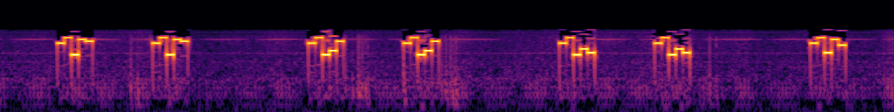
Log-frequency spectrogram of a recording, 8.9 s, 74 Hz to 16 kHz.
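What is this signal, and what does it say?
Five-tone selective call (ZVEI), heard as quick runs of five tones, tones of about 70 ms. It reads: 88209 88209 88249 88249 88253 88253 88307
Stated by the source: ZVEI five-tone selective call 88392 received on an SDR, logged by the Orlamünde fire brigade (feuerwehr-orlamuende).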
